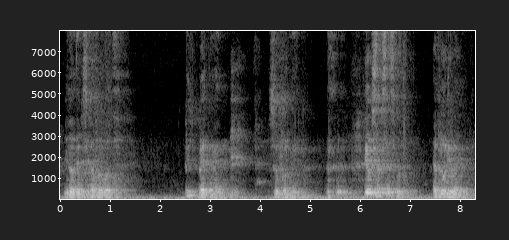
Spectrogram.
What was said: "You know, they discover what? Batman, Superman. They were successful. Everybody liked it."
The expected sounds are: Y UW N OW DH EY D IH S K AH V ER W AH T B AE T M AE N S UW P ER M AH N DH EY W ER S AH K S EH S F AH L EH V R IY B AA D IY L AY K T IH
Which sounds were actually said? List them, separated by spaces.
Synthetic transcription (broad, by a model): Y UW N OW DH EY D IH S K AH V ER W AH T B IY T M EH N S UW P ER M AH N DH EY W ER S AH K S EH S F AH L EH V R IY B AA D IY W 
